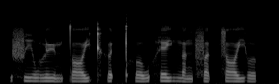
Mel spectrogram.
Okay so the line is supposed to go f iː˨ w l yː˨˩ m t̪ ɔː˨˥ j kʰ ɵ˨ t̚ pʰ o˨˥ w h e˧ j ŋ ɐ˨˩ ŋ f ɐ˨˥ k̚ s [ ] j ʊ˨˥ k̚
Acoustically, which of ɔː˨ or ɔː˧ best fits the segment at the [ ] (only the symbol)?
ɔː˧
